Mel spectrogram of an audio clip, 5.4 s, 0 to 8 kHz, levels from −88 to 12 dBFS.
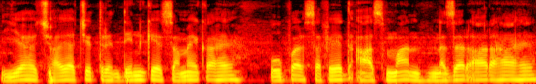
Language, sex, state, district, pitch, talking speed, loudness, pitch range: Hindi, male, Bihar, Gaya, 105 Hz, 165 wpm, -15 LUFS, 95-105 Hz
